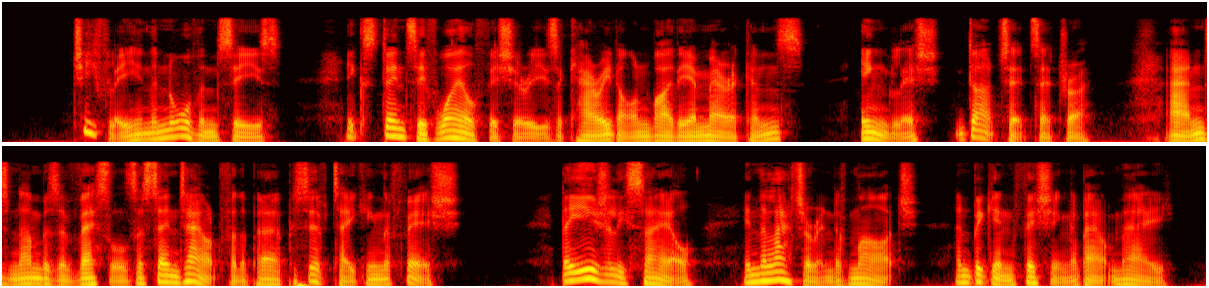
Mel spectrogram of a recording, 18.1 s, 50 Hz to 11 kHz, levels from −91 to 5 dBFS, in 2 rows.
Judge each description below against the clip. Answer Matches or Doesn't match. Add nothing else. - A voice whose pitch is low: Matches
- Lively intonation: Matches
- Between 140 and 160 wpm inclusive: Matches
